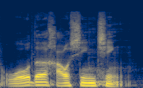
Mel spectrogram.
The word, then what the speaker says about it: Wo De Hao Xin Qing: And finally, we have Wo De Hao Xin Qing. – Nice. That's very standard pronunciation of it.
